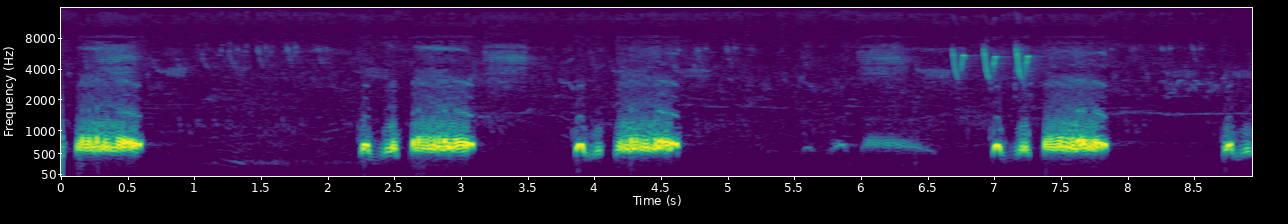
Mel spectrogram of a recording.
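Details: Spotted dove cooing as a lure for other doves. Four low phrases, each short notes leading into a sustained purring coo, with faint soft coos and brief higher chirps in the gaps.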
